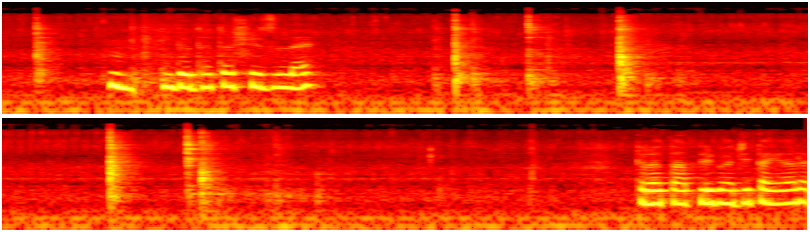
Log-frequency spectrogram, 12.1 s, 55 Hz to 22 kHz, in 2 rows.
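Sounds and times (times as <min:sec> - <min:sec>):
low sizzle: 0:00.0 - 0:12.0
spoon knocking against pan: 0:03.2 - 0:05.0, 0:06.8 - 0:07.8
spoon stirring in a pan: 0:03.2 - 0:05.2, 0:06.8 - 0:08.6.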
